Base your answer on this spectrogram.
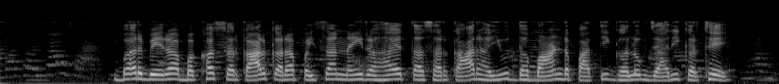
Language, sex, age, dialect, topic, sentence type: Chhattisgarhi, female, 18-24, Eastern, banking, statement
